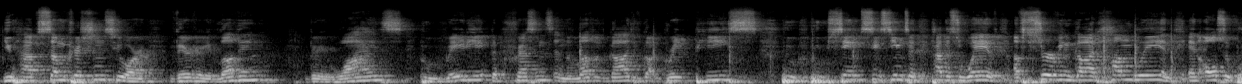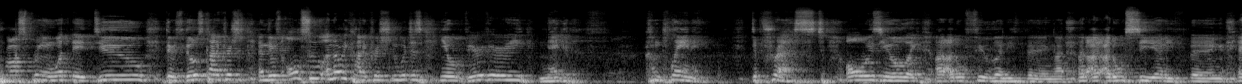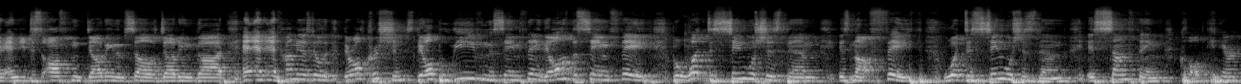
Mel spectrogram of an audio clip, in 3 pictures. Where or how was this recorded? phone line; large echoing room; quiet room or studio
large echoing room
